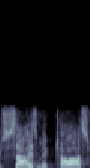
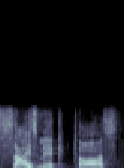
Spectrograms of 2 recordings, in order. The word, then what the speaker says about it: Seismic Toss: by the way, guys, is pronounced Seismic Toss. Little fun fact, because my wife and I have been playing Pokemon Stadium, and the stupid announcer calls it Seismic Toss, whatever the fuck that is.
